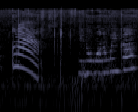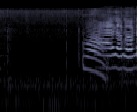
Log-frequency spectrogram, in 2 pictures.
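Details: Domestic cats making weird meow noises: three drawn-out meows with strong harmonics, the first and last falling in pitch, the middle one rising, with a person speaking and indoor room sound.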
